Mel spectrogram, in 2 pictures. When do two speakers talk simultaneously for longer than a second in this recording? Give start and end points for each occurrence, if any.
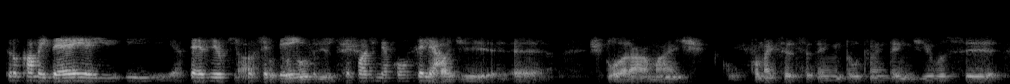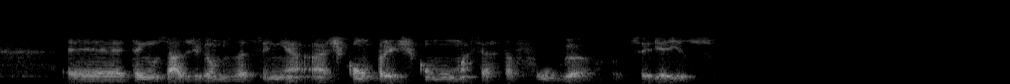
2.4-3.6

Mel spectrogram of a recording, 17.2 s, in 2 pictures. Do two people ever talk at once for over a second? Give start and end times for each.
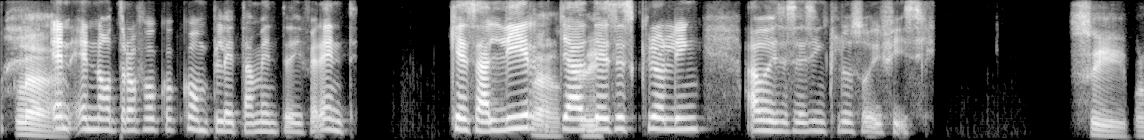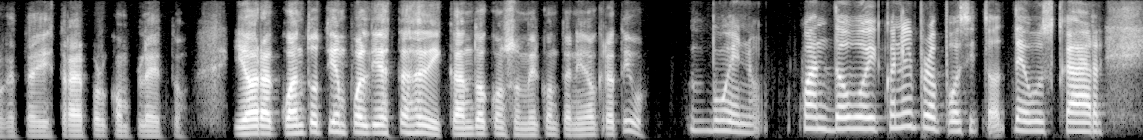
none

